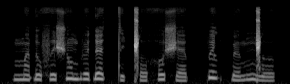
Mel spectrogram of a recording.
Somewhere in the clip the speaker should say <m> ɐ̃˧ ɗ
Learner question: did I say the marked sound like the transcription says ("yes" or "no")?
yes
